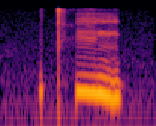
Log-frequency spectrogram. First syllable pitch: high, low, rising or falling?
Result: falling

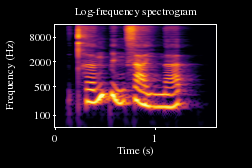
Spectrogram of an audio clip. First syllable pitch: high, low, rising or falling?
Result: rising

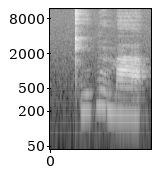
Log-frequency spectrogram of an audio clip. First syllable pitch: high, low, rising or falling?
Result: rising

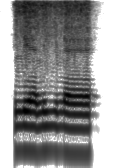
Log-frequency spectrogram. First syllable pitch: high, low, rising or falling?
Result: low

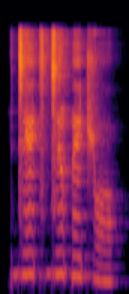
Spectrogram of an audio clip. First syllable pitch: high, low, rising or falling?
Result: high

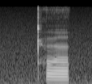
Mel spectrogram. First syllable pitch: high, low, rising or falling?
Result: high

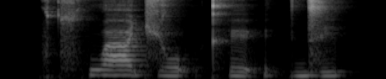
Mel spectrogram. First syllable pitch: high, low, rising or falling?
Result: high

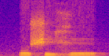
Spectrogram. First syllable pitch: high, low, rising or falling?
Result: low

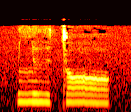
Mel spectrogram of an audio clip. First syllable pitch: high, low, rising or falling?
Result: falling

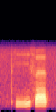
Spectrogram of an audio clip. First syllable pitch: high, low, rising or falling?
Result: rising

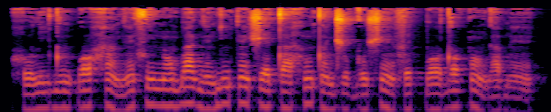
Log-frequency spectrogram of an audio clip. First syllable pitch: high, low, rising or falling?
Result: low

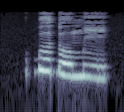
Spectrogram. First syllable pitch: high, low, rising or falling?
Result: high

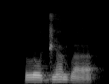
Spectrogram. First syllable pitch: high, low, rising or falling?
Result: low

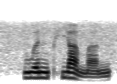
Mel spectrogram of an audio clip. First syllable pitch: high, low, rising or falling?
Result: high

